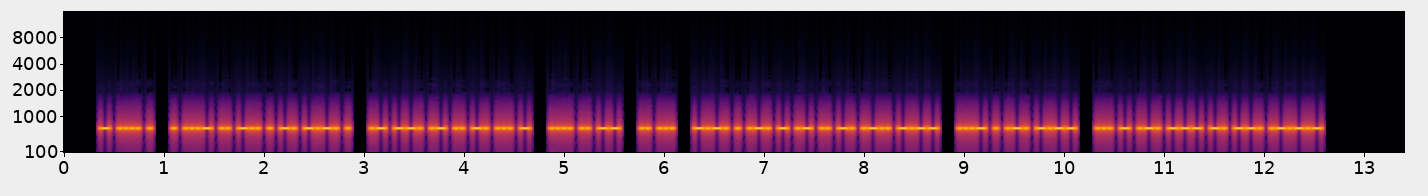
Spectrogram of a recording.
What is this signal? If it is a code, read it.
Morse code, heard as a keyed tone, about 40 wpm, 700 Hz. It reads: THE EVIDENCE AGAINST HIM IS CERTAINLY VERY STRONG.
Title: Sentences from Top 1300 Words 40wpm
